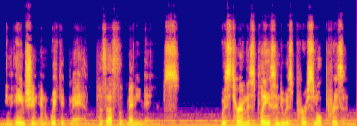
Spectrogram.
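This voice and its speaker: A man's voice: medium pitch, fairly bright tone, natural voice, low-quality recording. A man voicing the solemn writer of an ominous fantasy journal in a tabletop game, formal and portentous.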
